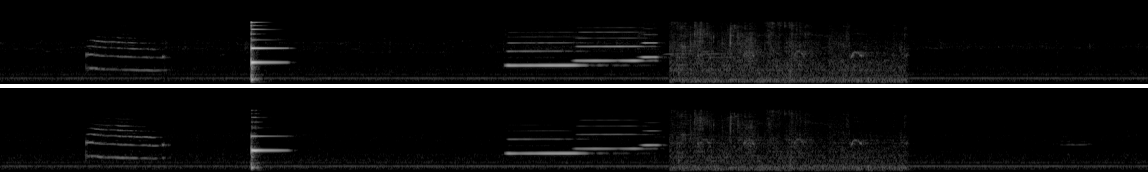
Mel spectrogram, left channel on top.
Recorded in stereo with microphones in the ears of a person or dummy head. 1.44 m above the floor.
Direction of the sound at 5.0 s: 45° left (ahead or behind).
